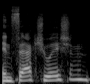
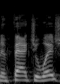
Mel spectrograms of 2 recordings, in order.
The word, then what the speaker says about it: infatuation: word infatuation infu infu no C bud just infatuation infatuation infatuation infatuation that's how you say it yeah woo Ben I'm right don't feel bad I've been calling infactuation my whole life infactuation infactuation I thought it was a SE in there no infatuation Kyle has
